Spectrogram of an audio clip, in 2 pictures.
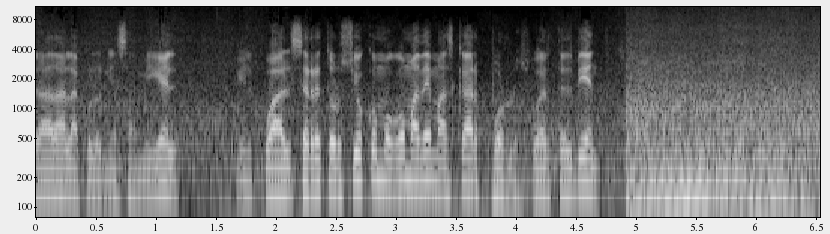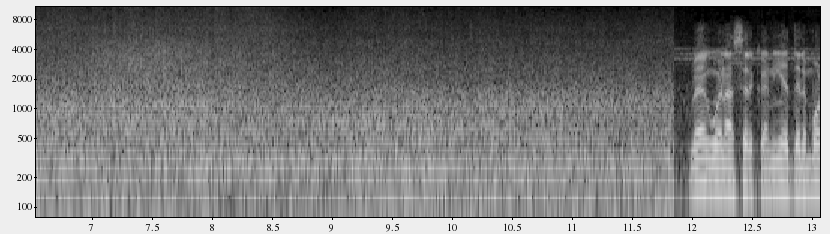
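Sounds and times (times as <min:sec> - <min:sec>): road traffic rushing: 0:00.0 - 0:13.0
vehicle engine hum: 0:03.8 - 0:12.0.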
